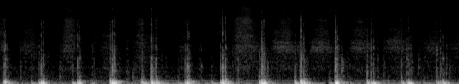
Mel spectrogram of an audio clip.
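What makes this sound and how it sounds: Fingernails and fingertips scratch and rub the printed surface of a large, glossy cardboard board game box lid. The rubbing comes in about ten short, dull, low-heavy strokes at a loose, uneven rhythm, each fading almost at once with quiet gaps between.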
